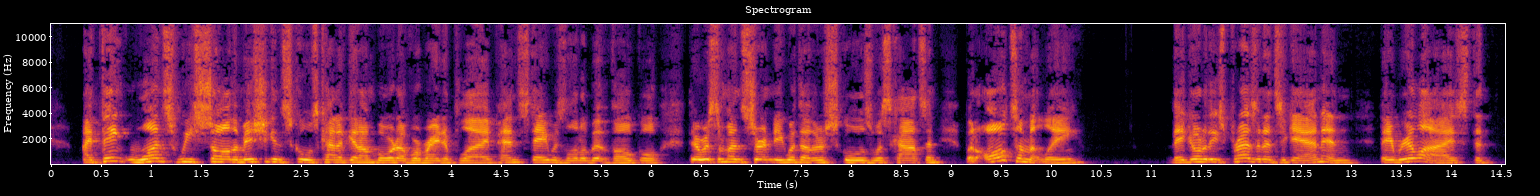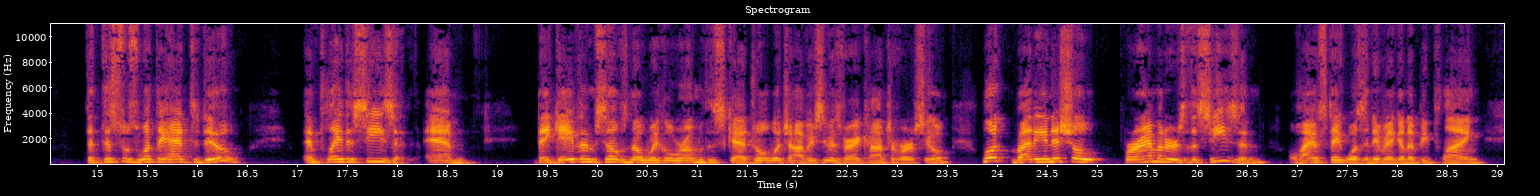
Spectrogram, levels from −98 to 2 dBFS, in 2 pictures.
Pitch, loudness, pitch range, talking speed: 175 Hz, -17 LUFS, 155-205 Hz, 180 wpm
